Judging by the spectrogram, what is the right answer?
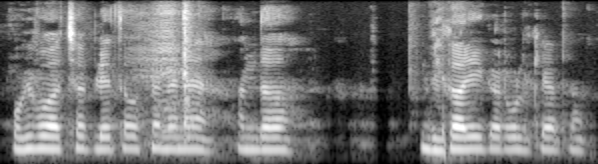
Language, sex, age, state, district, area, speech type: Urdu, male, 30-45, Delhi, South Delhi, urban, spontaneous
